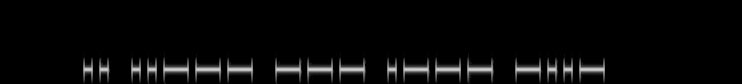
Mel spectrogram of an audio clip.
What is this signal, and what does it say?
Morse code, heard as a keyed tone, about 15 wpm, 700 Hz. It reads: I2OJX
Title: DXCC-100 Call Signs - 5 Characters - Repeated 3x - 15wpm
